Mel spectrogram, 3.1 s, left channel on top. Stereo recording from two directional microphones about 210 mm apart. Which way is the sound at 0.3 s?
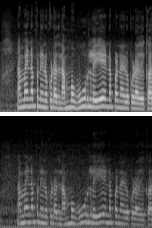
40° left (ahead or behind).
